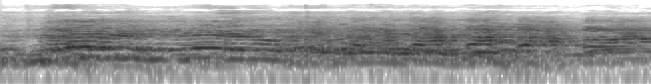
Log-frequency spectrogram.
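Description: Overlapping chatter: several people talking excitedly over one another.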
